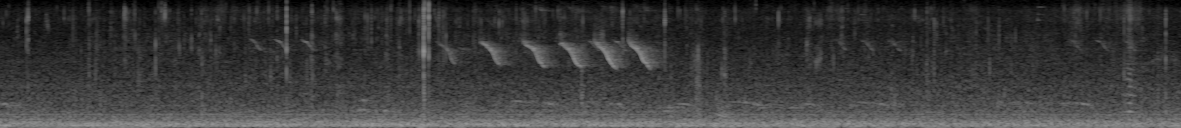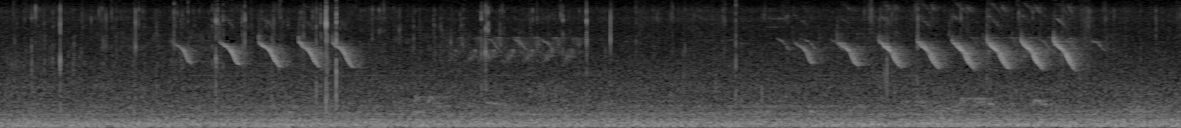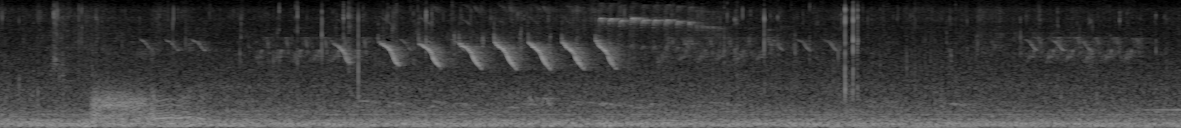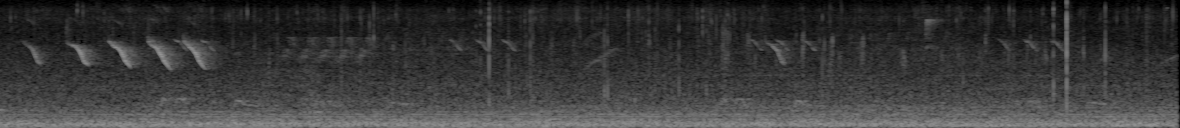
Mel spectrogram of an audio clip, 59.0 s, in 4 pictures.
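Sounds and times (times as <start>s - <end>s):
steady low background hum: 0.0s - 59.0s
songbird singing: 5.4s - 9.6s, 16.9s - 22.2s, 23.9s - 28.7s, 30.7s - 40.3s, 41.5s - 52.5s, 53.4s - 58.2s.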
